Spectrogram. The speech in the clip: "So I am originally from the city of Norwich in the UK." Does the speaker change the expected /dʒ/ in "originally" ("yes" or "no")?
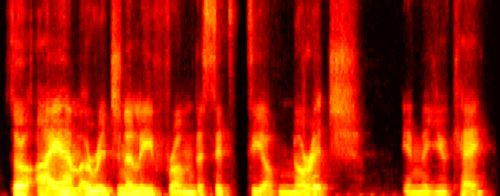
no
